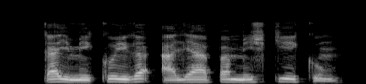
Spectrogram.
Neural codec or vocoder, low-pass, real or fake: none; 7.2 kHz; real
